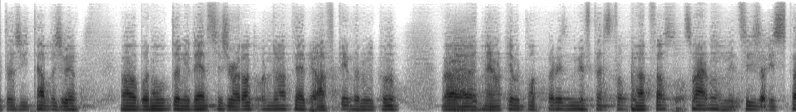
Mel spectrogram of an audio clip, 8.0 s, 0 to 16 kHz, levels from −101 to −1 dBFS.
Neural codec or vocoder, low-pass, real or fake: codec, 44.1 kHz, 0.9 kbps, DAC; 14.4 kHz; fake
